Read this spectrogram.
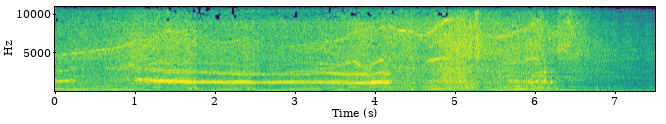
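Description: Tyres squeal and screech on tarmac.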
